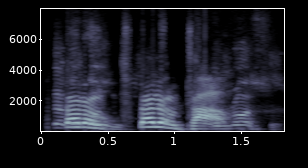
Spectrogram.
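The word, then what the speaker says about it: Fedotov: That's how you pronounce the name. Fido tiled.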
